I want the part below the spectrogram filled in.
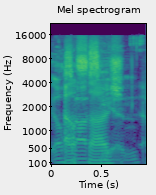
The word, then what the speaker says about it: Alsatian: And then, how do you pronounce it? Alsatian? – Alsace. Well, the region is Alsace, so it's probably Alsatian.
